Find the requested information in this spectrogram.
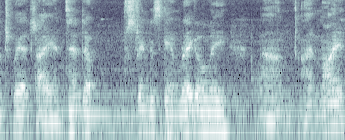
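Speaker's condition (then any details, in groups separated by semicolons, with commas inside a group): Cerebral palsy; affects muscle coordination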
